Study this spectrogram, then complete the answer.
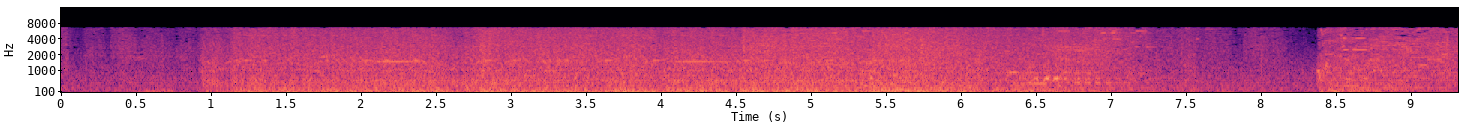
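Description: Loud blasts and clashing blows ring out in a fierce fight.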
